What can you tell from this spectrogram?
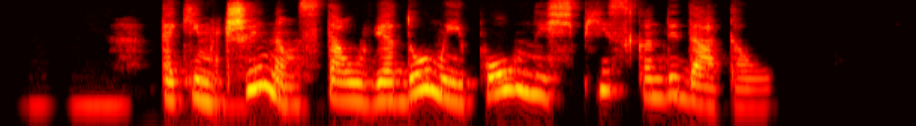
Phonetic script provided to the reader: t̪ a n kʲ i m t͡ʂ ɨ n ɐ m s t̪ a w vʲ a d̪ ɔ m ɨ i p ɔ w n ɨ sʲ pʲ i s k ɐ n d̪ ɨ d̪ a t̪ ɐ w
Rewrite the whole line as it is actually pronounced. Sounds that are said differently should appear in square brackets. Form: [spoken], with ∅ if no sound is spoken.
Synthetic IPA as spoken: t̪ a [∅] kʲ i m t͡ʂ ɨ n ɐ m s t̪ a w vʲ a d̪ ɔ m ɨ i p ɔ w n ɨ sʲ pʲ i s k ɐ n d̪ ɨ d̪ a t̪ ɐ w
